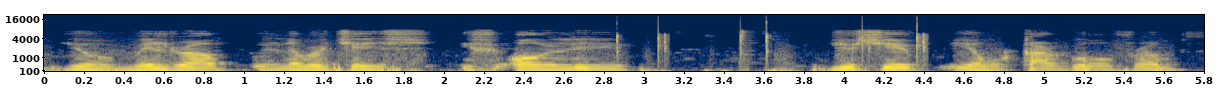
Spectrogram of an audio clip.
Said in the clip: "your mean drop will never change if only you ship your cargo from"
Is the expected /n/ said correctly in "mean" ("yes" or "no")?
no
